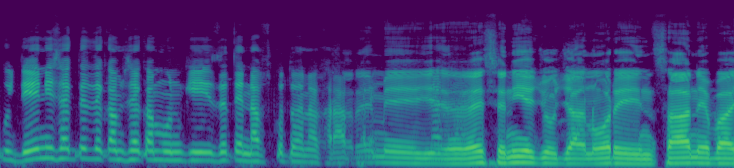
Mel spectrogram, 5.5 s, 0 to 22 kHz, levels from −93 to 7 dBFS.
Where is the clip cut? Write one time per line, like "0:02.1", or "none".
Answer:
0:02.8

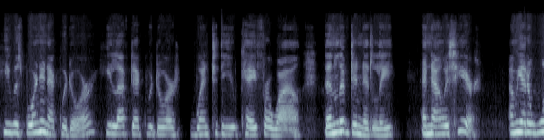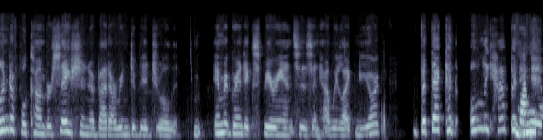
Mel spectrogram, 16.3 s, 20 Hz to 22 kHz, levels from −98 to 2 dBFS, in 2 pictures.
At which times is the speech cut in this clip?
none

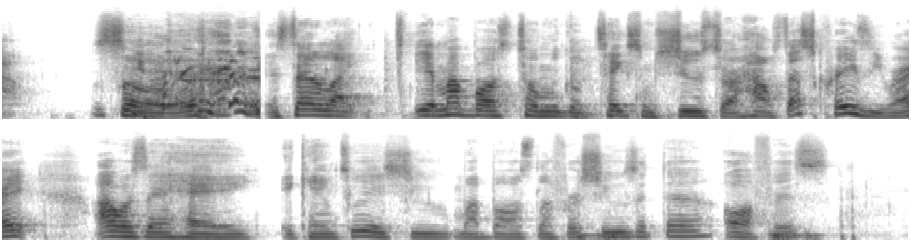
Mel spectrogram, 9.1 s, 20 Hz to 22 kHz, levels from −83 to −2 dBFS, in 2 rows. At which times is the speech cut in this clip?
0:01.4

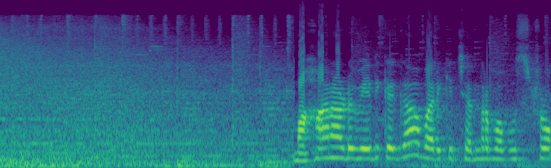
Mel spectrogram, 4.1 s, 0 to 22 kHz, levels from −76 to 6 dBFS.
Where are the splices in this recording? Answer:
0:01.9

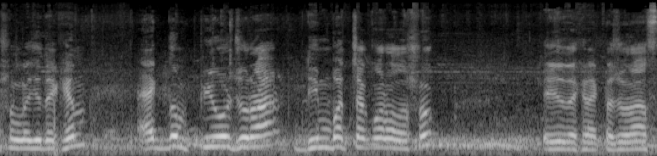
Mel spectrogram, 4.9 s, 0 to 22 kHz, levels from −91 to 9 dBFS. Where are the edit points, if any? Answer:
none

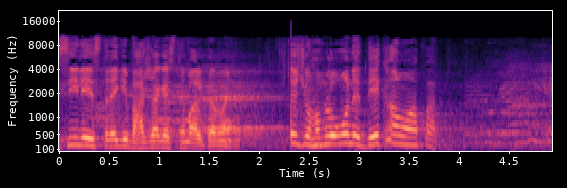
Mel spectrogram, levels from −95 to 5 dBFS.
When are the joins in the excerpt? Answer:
0:02.3

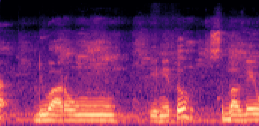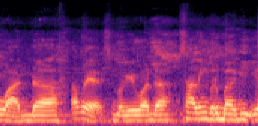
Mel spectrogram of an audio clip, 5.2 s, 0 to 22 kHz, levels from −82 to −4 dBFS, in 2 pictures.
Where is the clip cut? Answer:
none

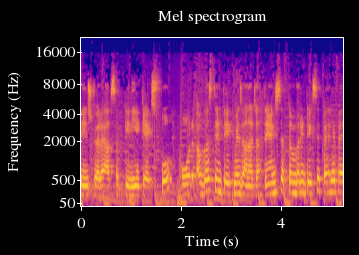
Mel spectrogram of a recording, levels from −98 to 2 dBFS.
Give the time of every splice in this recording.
0:01.9

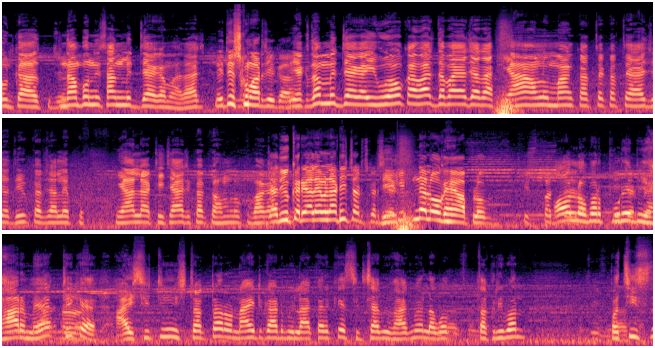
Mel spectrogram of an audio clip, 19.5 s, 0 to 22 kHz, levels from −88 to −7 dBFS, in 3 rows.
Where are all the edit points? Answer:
0:05.0
0:10.5

